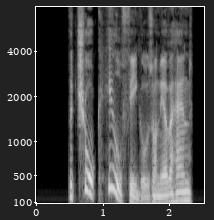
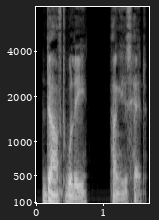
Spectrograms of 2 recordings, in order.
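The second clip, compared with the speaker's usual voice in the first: ordinary delivery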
